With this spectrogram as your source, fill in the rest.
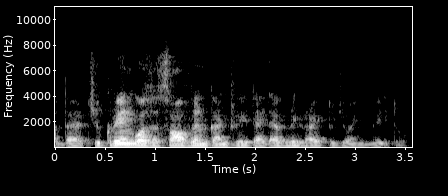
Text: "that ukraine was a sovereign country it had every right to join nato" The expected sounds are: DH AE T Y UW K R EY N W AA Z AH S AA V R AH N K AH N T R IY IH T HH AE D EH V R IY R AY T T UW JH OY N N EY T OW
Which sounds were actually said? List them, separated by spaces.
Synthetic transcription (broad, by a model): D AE T Y UW K R EY N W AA Z AH S AA V R AH N K AH N T R IY IH T HH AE D EH V R IY R AY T T UW JH OY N N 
